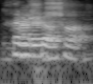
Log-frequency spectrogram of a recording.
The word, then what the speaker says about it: хорошо: Хорошо.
